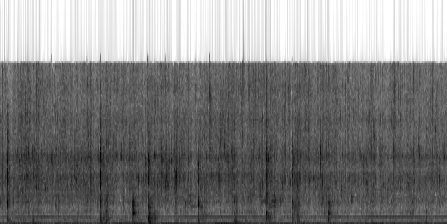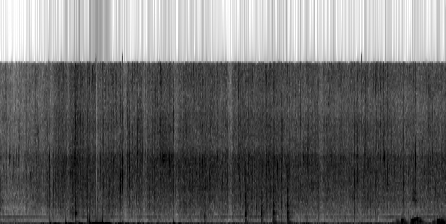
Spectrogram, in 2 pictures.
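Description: Cut okra sautés in a pan, sizzling and frying steadily with scattered stirring clatters, growing a little louder partway through.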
